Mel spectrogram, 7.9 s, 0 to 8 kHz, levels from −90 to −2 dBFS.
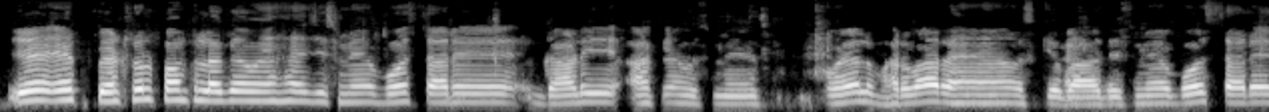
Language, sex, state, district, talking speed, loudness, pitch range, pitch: Hindi, male, Chhattisgarh, Raigarh, 175 wpm, -17 LUFS, 165-200 Hz, 185 Hz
